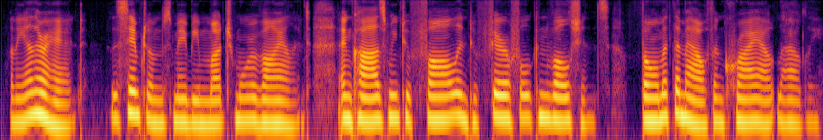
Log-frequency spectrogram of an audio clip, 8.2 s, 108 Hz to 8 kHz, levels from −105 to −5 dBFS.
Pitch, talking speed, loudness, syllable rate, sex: 195 Hz, 195 wpm, -17 LUFS, 5.0 syllables/s, female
